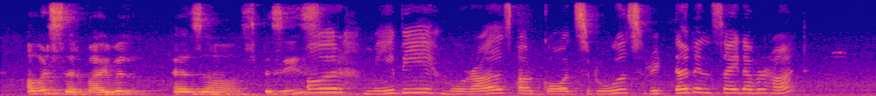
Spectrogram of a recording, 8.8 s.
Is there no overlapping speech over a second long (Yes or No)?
Yes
